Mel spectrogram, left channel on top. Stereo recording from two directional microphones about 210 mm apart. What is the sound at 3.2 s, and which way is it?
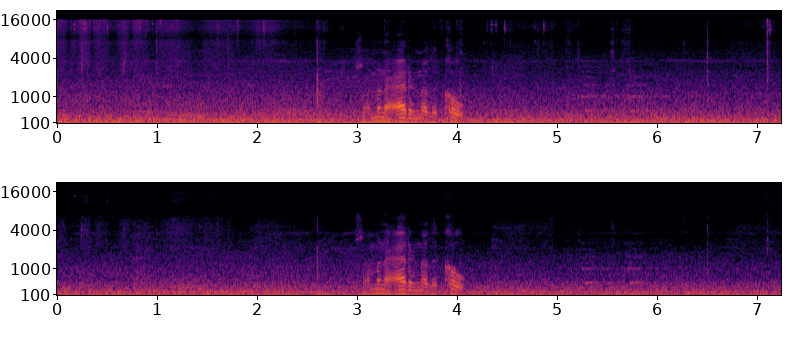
Speech, 15° right (ahead or behind).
